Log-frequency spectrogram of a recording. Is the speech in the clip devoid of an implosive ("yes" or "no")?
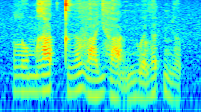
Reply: yes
